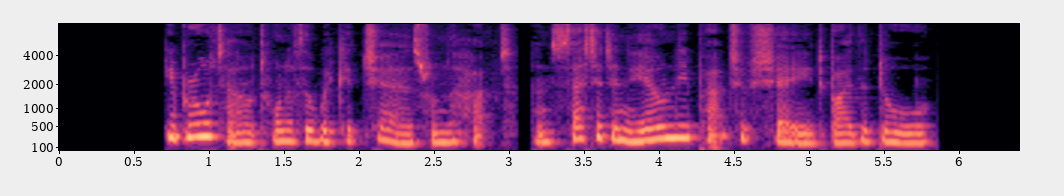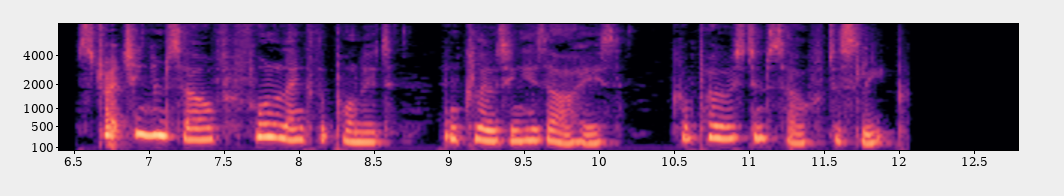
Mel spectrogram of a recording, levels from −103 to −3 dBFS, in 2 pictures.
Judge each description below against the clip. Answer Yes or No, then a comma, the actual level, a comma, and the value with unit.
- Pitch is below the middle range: No, high, 205 Hz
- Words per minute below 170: No, average, 175 wpm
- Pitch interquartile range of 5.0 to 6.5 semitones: Yes, wide, 5.5 semitones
